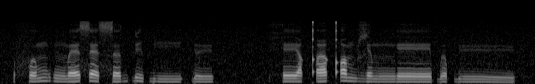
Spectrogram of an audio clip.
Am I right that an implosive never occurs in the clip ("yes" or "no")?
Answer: no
